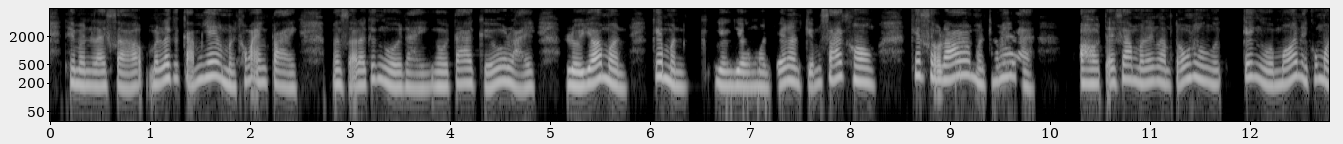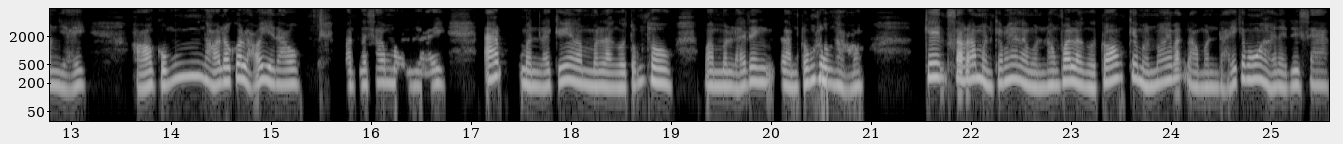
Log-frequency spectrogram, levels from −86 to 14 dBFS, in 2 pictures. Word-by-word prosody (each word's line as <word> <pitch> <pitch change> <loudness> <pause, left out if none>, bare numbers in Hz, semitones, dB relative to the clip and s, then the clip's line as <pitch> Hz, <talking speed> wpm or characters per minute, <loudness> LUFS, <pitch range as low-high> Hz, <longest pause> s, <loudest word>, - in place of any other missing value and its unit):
thì 205 - 0
mình 185 -2 +2
lại 175 0 +2
sợ, 170 0 0
mình 195 +3 0
lấy 255 - +5
cái 255 - -6
cảm 225 - 0
giác 280 +3 +5
là - - +3
mình 190 -6 +2
không 220 +6 -4
an 210 0 +1
toàn. 175 -5 -1 0.4
Mình 195 - +2
sợ 180 - -1
là 185 - +3
cái 245 +6 -4
người 180 -8 +2
này 165 -1 -3
người 175 0 +1
ta, 200 +3 0
kiểu, 195 +7 +1
lại 170 -4 0 0.3
lừa 185 -2 +6
dối 205 +8 +7
mình, 195 -9 +3 0.3
cái 285 0 +4
mình 200 -9 +3
c 175 +3 -25
dần 180 -3 +2
dần 175 -1 +3
mình 170 -1 -1
trở 190 - +3
nên 225 -3 +3
kiểm 175 +3 -4
soát 255 +6 +1
hơn. 220 -3 +4 0.4
Cái 295 - +2
sau - - +4
đó 245 +2 +6
á 290 - +5
là 305 0 +3
mình 215 -8 0
cảm 225 - -1
thấy 280 - +2
là, 175 -3 -2 0.4
ờ, 200 -1 +3
tại 205 - 0
sao 245 +2 +2
mình 205 -2 +1
đang 220 +1 0
làm 205 -2 0
tổn 220 +8 0
thương 245 -5 +1
người 190 -1 -2 0.2
cái 270 +1 +1
người 195 -8 0
mới 210 +9 +2
này 245 - -1
của 245 - -5
mình 210 -6 +1
vậy, 180 +3 -5 0.4
họ 165 +3 -1
cũng 265 - -1
họ 185 -4 0
đâu 215 - +3
có 260 - +2
lỗi 230 0 +1
gì 220 - +2
đâu, 195 0 -2 0.4
mà 180 - -4
tại 190 +1 -4
sao 210 0 -3
mình 205 - -3
lại 180 +2 -6 0.4
áp 265 +4 +3 0.2
mình 185 -3 0
lại, 175 +1 -3
kiểu 215 +6 -2
như 240 - +1
là, 205 - +1
mình 180 -2 0
là 170 - 0
người 165 0 -1
tổn 215 +7 -6
thương, 210 -4 +2 0.3
mà 180 - -1
mình 175 -1 -1
lại 170 +2 -2
đang 215 +1 0
làm 175 -3 -1
tổn 200 +5 -1
thương 220 -5 +3
họ? 170 -1 -3 0.7
Cái 270 0 +4
sau - - +2
đó - - +3
mình 215 -9 +1
cảm 205 +4 -3
thấy 250 +1 +1
là 215 - 0
mình 170 -1 -2
hông 185 0 -1
phải 220 +2 +3
là 210 -3 +4
người 165 -2 -2
tốt, 230 +9 +1
cái 260 - -1
mình 180 -6 +1
mới 220 +5 -1
bắt - - -2
đầu 175 -5 -4
mình 170 0 -3
đẩy 165 +5 -5
cái 250 - -3
mối 240 +1 +2
quan 215 - 0
hệ 165 - -3
này 170 -2 -3
đi 185 +2 -2
xa. 180 0 -8
195 Hz, 285 wpm, -23 LUFS, 175-225 Hz, 0.7 s, dối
